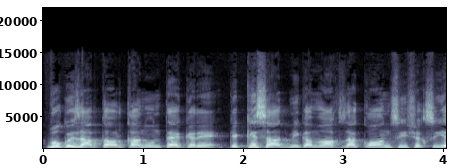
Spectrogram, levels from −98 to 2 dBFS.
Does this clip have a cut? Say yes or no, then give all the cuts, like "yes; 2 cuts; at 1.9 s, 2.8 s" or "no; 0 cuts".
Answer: no; 0 cuts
